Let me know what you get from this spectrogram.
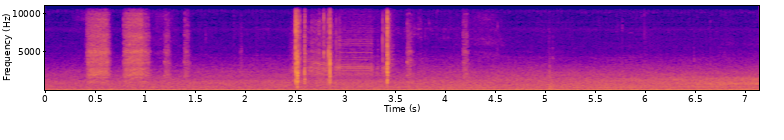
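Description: Low, steady rumble of a distant diesel locomotive slowly hauling a freight train of hopper wagons. Around two and a half to three and a half seconds in come three sharp clicks, the loudest sounds, one followed by a short metallic ringing.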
